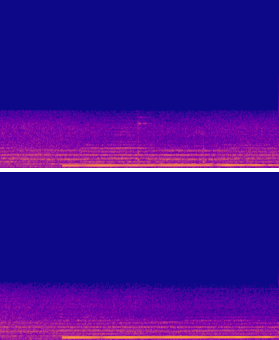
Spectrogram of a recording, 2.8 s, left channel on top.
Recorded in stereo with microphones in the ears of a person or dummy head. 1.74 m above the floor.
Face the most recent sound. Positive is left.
turn(degrees=-60)  # may be behind; listen again after turning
